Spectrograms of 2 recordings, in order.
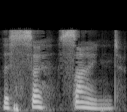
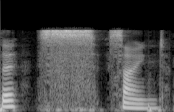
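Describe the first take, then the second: First: The S is followed by an added uh vowel. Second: The S is a pure hiss with no vowel. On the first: The speaker calls it wrong. "we might say" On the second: The speaker calls it right. "When we should say"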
